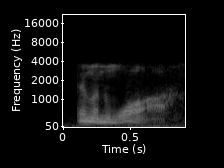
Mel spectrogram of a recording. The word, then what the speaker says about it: Illinois: Can you possibly give us the correct pronunciation of the state that Chicago was in? And he goes, well, that's simple. That's Illinois.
